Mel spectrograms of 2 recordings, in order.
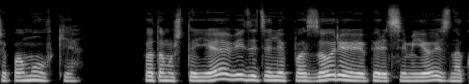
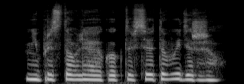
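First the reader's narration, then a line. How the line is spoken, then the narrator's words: Horrified whisper. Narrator (Russian): прошептала в ужасе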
